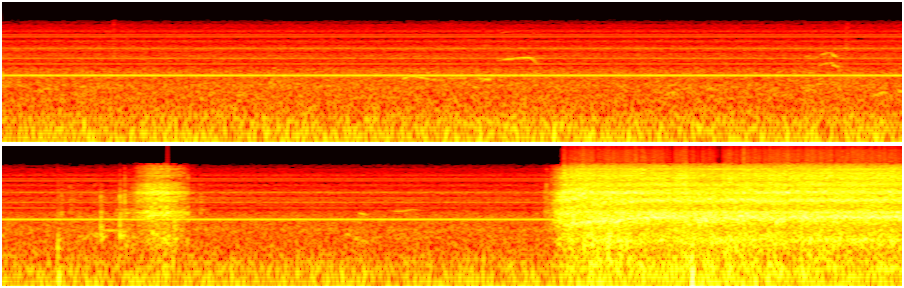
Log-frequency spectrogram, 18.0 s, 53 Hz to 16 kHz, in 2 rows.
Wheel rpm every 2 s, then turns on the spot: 0, 0, 0, 0, 0, 0, 0, 120, 230.
none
